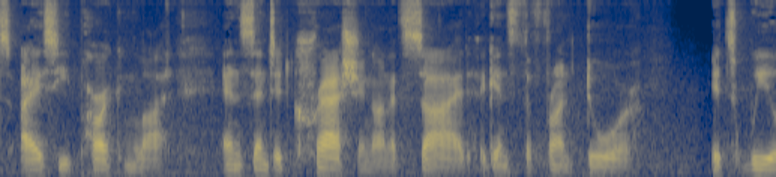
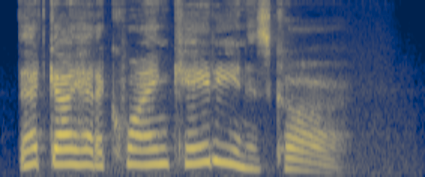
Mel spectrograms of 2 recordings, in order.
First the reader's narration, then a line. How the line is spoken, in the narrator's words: the girl whined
